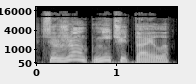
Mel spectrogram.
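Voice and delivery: ordinary delivery, nothing marked

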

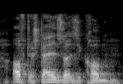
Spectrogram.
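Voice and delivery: loud, fast, urgent order; commanding. A narrator's reading. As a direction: snap out an order, loud and quick. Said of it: "befahl Stromminger".

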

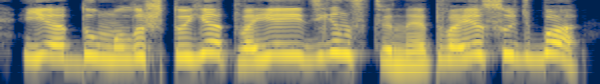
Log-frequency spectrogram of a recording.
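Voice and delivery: high, whiny, tearful; whimpering. A narrator's reading. Abandoned girl whimpers at Anna, high and tearful. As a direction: whimper it like a hurt child. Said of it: "хныкала она".

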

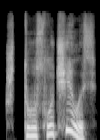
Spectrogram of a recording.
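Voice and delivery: slow, apprehensive question; a touch of fright; frightened. A narrator's reading. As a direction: ask slowly, dreading the answer. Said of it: "Она переводила испуганный взгляд".

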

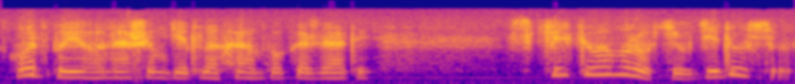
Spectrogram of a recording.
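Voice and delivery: put-on high-pitched childlike question; curious little girl. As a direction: ask like an eager child. Girl marvels and asks grandpa.

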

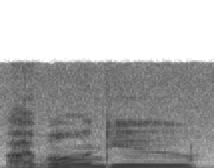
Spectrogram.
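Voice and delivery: slow, high sighed reproach; drawn-out I-told-you-so; sighing. A narrator's reading. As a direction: sigh it out wearily.

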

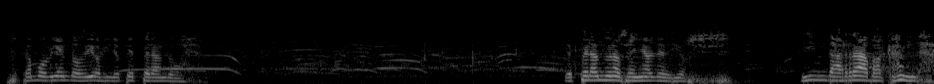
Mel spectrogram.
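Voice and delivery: very low, soft, quick aside; hushed preaching. Real, not acted. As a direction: drop right down in hushed expectancy. Preacher drops to hushed waiting. (prédica en voz muy baja)

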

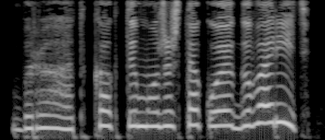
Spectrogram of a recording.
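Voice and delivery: put-on high, tearful girl's voice; a touch of a sob, high; Bridget sobbing. A narrator's reading. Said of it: "всхлипнула Бриджит". (высокий голос, всхлипывая)

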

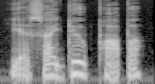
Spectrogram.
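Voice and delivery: put-on high, obedient child's voice; small boy answering his father; young boy. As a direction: repeat it high, like a little boy. Boy repeats what father said.

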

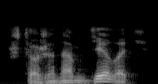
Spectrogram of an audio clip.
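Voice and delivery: anguished. Acted. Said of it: "с тоской спросил шаман".

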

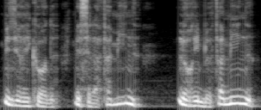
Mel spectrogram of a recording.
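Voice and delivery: high, loud cry of alarm; horrified exclamation. A narrator's reading. George learns all the food is gone, horrified. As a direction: wail it in theatrical horror.

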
